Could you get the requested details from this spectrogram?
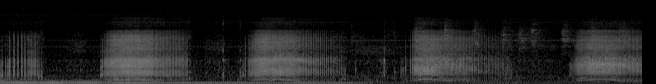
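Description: Four loud, rough, rattling snore bursts in about six seconds, separated by brief quieter breaths in a small room; snoring.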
